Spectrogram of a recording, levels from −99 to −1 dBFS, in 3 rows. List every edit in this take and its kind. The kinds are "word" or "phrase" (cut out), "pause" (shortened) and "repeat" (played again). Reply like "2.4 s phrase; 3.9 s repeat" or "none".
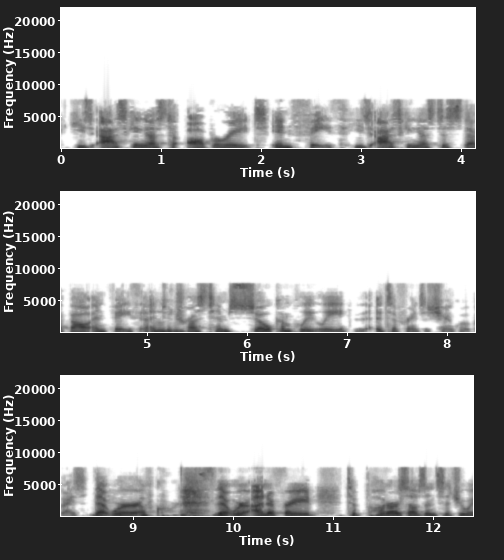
5.0 s phrase

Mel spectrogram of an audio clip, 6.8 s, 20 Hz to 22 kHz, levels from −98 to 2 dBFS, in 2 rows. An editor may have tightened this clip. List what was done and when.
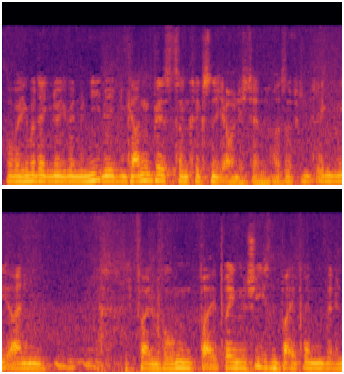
1.0 s word; 3.0 s word; 4.6 s word

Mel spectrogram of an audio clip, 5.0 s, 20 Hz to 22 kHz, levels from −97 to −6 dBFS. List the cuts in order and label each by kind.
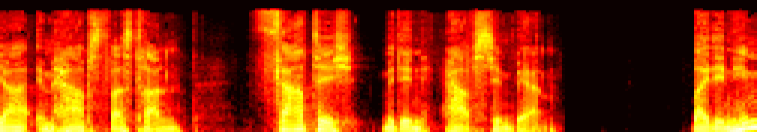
none

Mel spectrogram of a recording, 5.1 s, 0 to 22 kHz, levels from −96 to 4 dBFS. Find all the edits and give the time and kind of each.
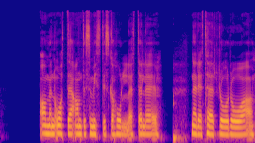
none

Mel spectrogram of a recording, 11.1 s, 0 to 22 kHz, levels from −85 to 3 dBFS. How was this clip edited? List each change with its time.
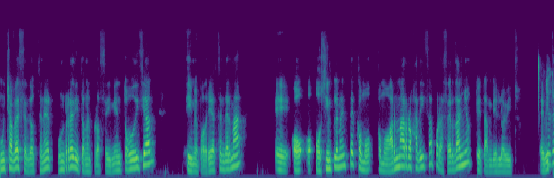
3.5 s pause

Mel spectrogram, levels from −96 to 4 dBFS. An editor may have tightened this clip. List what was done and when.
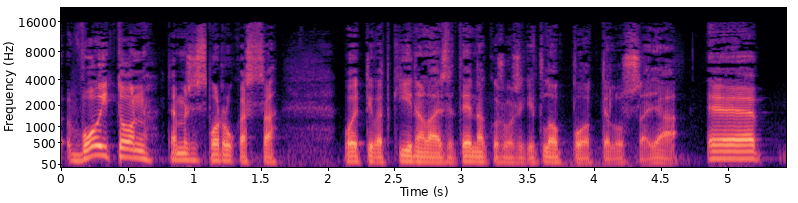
1.1 s word

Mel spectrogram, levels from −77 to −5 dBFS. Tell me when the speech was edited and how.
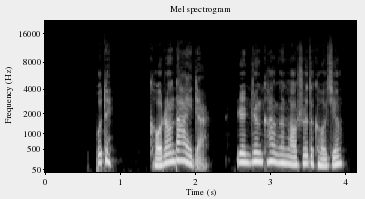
2.4 s pause

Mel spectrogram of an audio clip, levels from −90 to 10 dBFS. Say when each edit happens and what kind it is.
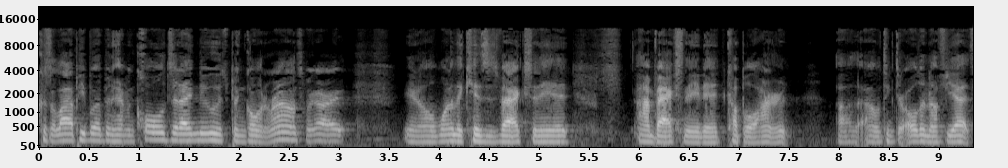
none

